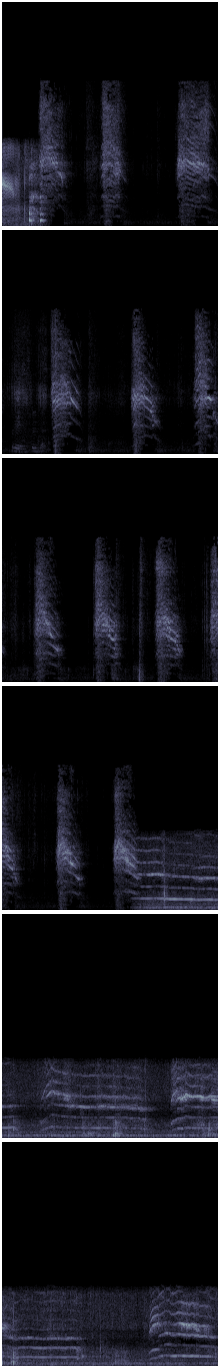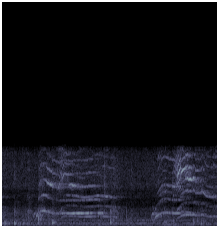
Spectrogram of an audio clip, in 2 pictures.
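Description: A young kitten meowing over and over: about a dozen short, high meows with gaps between them. About halfway through, several Siamese kittens meow together, overlapping, over a steady low hum.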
